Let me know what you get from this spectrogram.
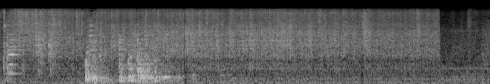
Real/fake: real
